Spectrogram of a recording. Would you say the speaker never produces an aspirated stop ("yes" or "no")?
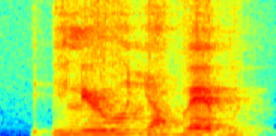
yes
